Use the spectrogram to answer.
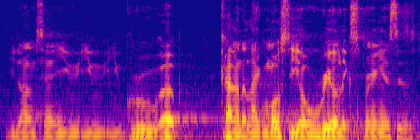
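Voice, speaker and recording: A man with a low voice hosts a relaxed podcast interview. He talks in easy slang and keeps checking in with his guest. His voice rings out into a reverberant room. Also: moderate pace. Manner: laid-back, slangy, keeps asking "you know what I'm saying". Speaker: podcast host. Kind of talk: casual interview chat.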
